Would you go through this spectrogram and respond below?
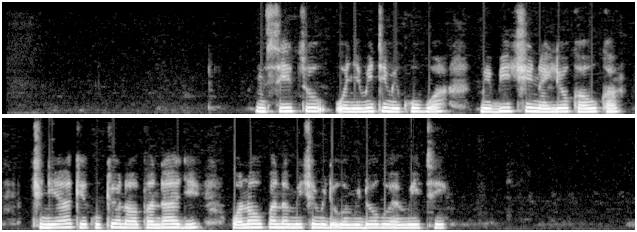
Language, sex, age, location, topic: Swahili, female, 18-24, Dar es Salaam, agriculture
